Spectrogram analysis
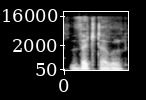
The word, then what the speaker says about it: vegetable: ቁኑዕ pronunciation ናቱ ግን vegetable ሰለስተ syllable ኣለዎ vegetable እቲ stress ኣብቲ ቀዳማይ syllable ማለት እዩ vegetable ካልኣይ cucumber ብዙሓት ሰባት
